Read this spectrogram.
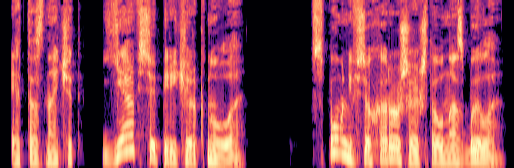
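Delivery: mildly whining, imploring appeal; pitiful pleading. A narrator's reading. Владик begs Даша for a second chance, pitiful pleading. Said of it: "тянул Владик жалким, умоляющим тоном".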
